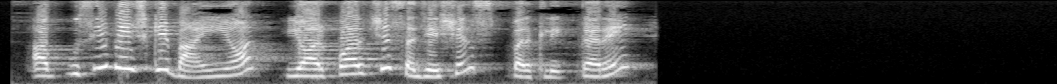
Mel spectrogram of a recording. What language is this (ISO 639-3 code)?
hin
